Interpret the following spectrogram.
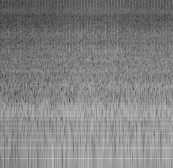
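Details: Car engine idling rough, with irregular stumbles and knocks in the beat, a misfire at idle. The mechanic checks for an intake air leak.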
